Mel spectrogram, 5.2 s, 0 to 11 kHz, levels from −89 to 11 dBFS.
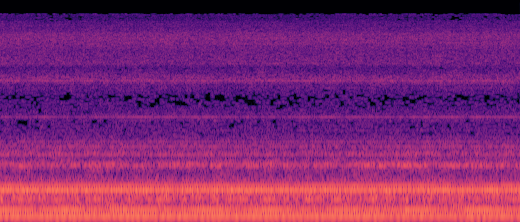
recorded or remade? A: recorded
